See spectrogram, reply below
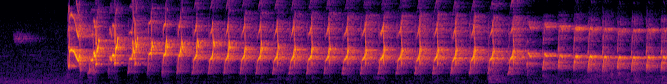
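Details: Long run of rapid, steady, piercing chirps from a Cinderella lovebird, about four notes a second after a single faint opening note, played as a trigger to set other lovebirds singing in song training.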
